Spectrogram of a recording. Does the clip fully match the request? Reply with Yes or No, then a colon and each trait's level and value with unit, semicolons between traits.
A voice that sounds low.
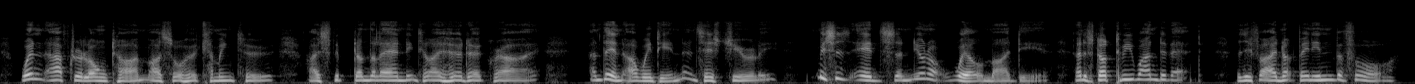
No: medium, 185 Hz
